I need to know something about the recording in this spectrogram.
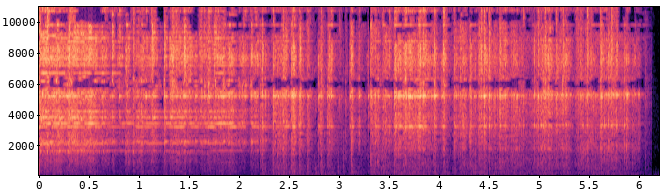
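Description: Dry penne pasta poured from a bag into a tall glass jar: a continuous, dense rattle of hard pasta tubes striking the glass and each other. It starts sharply and cuts off suddenly at the end as the pouring stops.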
